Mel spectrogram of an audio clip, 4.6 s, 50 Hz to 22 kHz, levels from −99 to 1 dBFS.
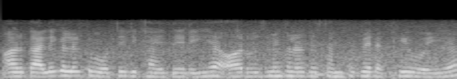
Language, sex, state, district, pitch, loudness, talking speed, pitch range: Hindi, female, Bihar, Saran, 205 Hz, -18 LUFS, 235 wpm, 195-220 Hz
